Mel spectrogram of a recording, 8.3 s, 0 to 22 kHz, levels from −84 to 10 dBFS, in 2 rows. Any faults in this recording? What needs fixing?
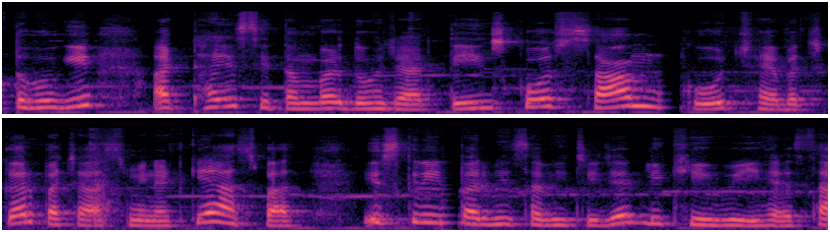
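At 2.41 to 2.47 s there is a short concealed packet loss. About 40 ms never arrived. The decoder extended the preceding sound, leaving a brief smear.

Two bursts of packet loss occur, at 3.29 to 3.41 s (100 ms) and 6.33 to 6.43 s (80 ms). The last sound is held and faded, then audio resumes with that stretch gone.

To prevent both, enable forward error correction and give the jitter buffer more headroom, so late or lost packets can be recovered instead of concealed.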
